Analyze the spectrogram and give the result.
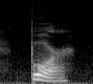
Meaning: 1. A wild boar (Sus scrofa), the wild ancestor of the domesticated pig 2. A male pig 3. A male boar (sense 1) 4. A male bear 5. A male guinea pig
- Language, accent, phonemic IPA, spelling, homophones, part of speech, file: English, US, /boɹ/, boar, bore / Bohr, noun, En-us-boar.ogg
